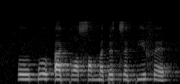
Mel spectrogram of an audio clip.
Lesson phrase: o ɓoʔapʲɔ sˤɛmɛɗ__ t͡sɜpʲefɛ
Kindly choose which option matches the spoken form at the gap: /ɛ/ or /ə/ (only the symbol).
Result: ə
